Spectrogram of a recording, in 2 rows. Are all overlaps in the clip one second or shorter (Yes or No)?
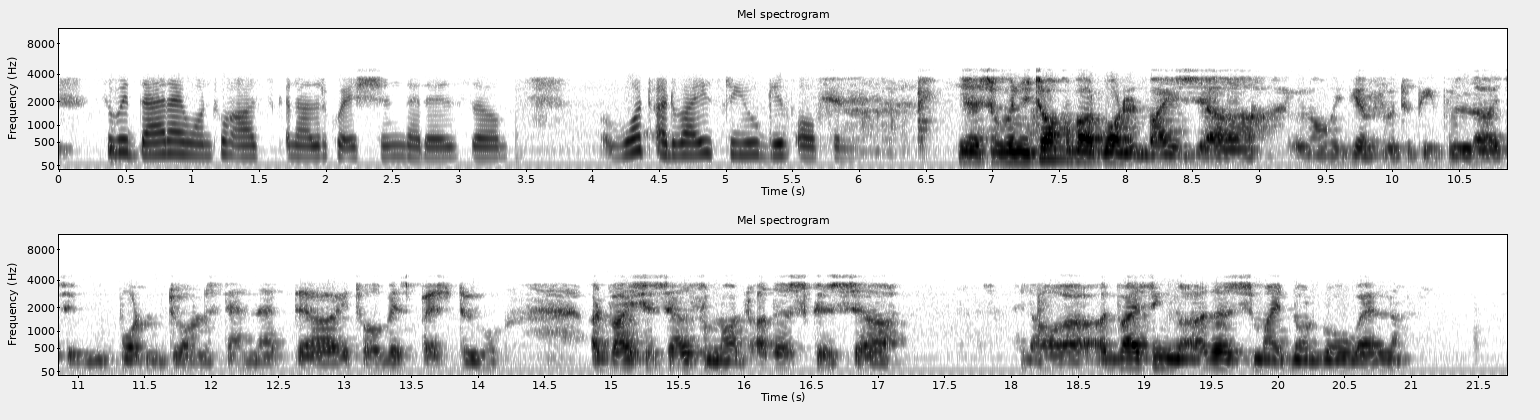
Yes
